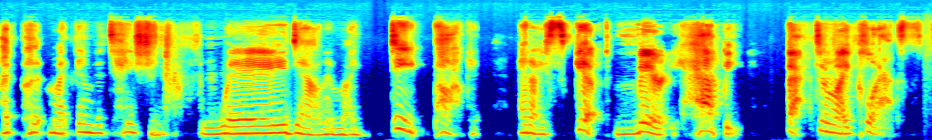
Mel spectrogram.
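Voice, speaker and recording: A woman's voice: mid-range voice, slow pace, slightly rough, low-quality recording. A woman voicing a cheeky, stubborn kindergarten girl who tells her own story with childish, emphatic, dramatic delivery. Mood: defiant, pleased. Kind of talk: first-person children's storybook reading.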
